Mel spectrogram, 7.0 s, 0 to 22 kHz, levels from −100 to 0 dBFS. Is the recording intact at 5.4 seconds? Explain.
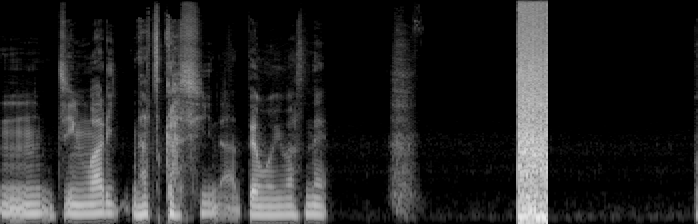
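No, around 5.4 s there's a float-read-as-integer fault from 5.18 to 5.48 s: the sound turns blasting, harsh and near-square, likely from 32-bit float samples read as integers.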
